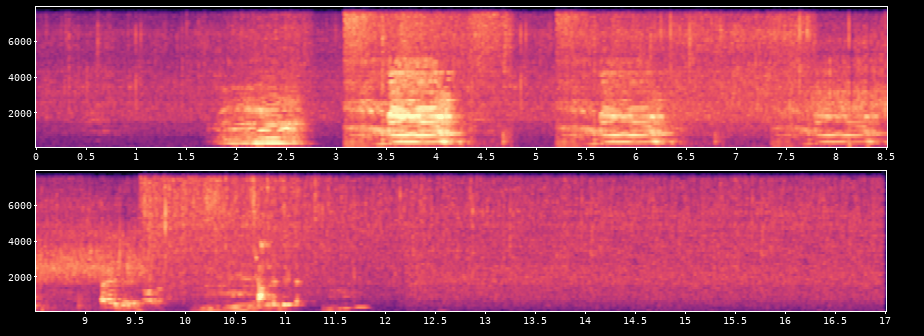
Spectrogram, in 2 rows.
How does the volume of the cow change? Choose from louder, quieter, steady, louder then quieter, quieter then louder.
quieter.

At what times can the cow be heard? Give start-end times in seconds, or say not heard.
1.8-11.8.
